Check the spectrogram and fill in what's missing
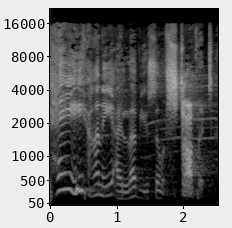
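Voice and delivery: mock tender, then a hushed stop it; sweet-voiced warning. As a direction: coo it sweetly while hushing a child. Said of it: "put your hand on their thigh".

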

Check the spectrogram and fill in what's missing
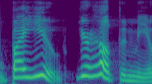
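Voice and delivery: lightly put-on Italian-American accent; a touch of American Italian. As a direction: talk like an Italian-American uncle. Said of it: "this is more American Italian".

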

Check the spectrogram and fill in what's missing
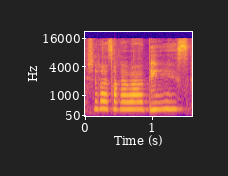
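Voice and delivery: high, put-on singsong question; hesitant wondering. Real, not acted. Repeats the question, putting it on.

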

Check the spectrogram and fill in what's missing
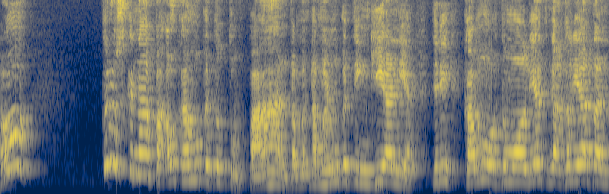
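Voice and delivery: loud, high acted teacher voice; questioning teacher. Teacher guesses why pupil cries, loud questioning. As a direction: guess aloud, urgently, at the cause. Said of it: "gurunya datang sama dia".

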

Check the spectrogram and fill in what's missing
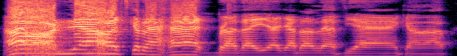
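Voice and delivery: a loose put-on New York accent, loud at first; imitating a New Yorker, half-hearted; hint of New York accent; mock New York accent. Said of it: "Now I'm getting to New York".

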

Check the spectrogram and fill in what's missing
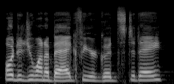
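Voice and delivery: high bright cashier voice; sweet overly polite shop clerk; customer service voice. Retold or imitated. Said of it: "my customer service voice".

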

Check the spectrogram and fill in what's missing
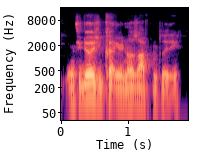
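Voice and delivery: normal talking voice

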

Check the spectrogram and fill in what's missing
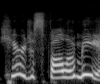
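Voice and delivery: high, loud little goat voice; friendly goat guiding a lost hiker, high and loud; goat's voice. Retold or imitated.

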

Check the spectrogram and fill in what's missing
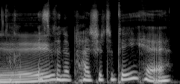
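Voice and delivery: put-on light French accent on English; polite guest in a French accent. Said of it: "good job on not dropping your French accent".

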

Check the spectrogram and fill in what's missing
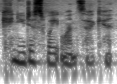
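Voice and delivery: hushed whisper to her daughter; whispered aside. Retold or imitated. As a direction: whisper so only the child hears. Asking daughter to wait quietly.

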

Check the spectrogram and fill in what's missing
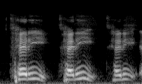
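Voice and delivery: put-on repeated "Teddy" for three in mom's accent; "Teddy" as accented three, tapped r, over and over; mispronounced three. Daughter imitating mom retrying three, accented "Teddy". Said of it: "And she's like".

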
